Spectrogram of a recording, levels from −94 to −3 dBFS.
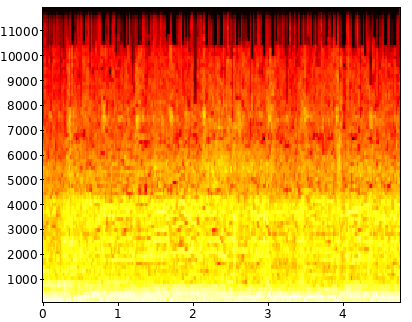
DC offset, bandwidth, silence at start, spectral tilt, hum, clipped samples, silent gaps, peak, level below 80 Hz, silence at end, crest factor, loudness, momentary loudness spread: under 0.1%; 11 kHz; 0 s; -6 dB/octave; none; 1%; none; 0 dBFS; -30 dBFS; 0 s; 6 dB; -7 LUFS; 1 LU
